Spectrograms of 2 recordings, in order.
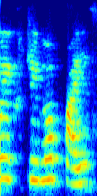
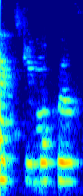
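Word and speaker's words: extremophiles: कई लोग इसको एक्सट्रीमोफाइल्स भी बोलते हैं, एक्सट्रीमोफिल्स भी बोलते हैं, जो आपको अच्छा लगता है बोलिए, स्पेलिंग कोई थोड़ी बदल सकता है।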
